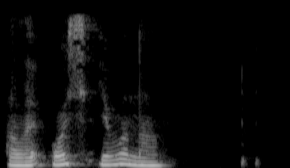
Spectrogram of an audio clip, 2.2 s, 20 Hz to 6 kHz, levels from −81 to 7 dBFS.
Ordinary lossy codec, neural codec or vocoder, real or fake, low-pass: MP3, 48 kbps; none; real; 5.4 kHz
